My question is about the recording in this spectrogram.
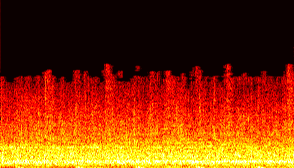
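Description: Ballpark crowd noise after a run-scoring double, with a low drum beat thumping about twice a second.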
